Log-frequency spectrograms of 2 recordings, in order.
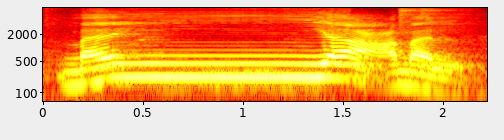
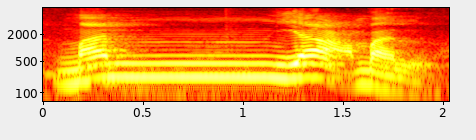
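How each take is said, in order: First: The n sound merges into the following y. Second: The n sound is pronounced clearly and separately. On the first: The speaker calls it right. "nun sukun ketemu ya dibaca" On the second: The speaker calls it wrong. "bukan dibaca ... Itu izhar"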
